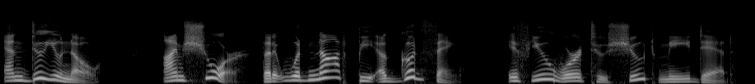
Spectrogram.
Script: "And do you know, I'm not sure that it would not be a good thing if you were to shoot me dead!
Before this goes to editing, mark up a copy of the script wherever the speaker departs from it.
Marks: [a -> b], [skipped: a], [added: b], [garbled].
"And do you know, I'm [skipped: not] sure that it would not be a good thing if you were to shoot me dead!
